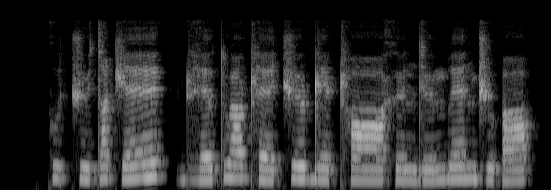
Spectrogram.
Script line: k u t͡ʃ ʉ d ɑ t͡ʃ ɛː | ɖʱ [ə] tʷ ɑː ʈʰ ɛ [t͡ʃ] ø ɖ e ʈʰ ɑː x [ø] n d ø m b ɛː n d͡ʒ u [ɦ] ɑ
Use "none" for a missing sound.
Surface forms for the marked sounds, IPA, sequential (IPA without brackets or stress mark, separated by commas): ɛ, t͡ʃ, ø, ʔ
